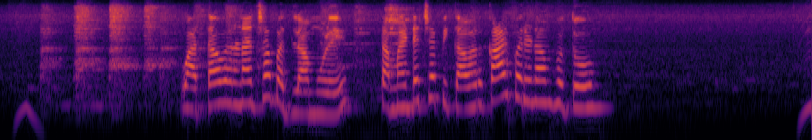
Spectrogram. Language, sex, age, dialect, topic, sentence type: Marathi, female, 25-30, Standard Marathi, agriculture, question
